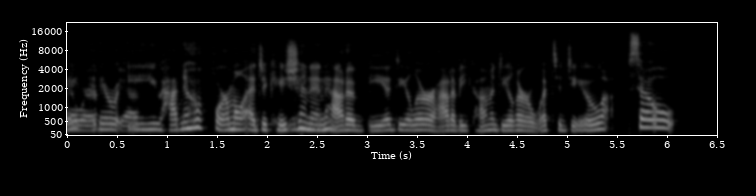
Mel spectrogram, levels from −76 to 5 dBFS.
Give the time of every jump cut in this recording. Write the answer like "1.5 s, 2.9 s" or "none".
5.4 s

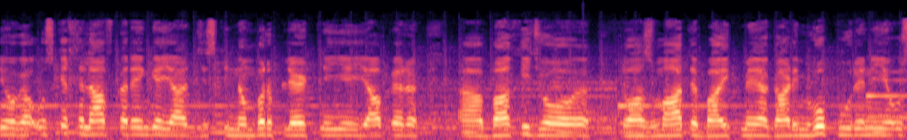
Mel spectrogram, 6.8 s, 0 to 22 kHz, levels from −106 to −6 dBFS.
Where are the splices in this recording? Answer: none

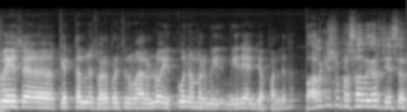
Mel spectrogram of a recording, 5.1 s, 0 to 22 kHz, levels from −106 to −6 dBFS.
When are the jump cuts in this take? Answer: 3.8 s

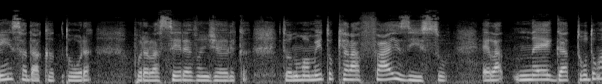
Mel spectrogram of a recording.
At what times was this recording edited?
none

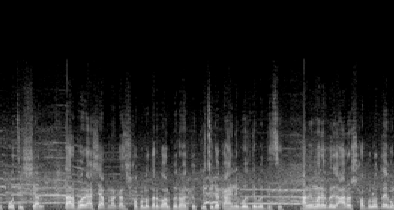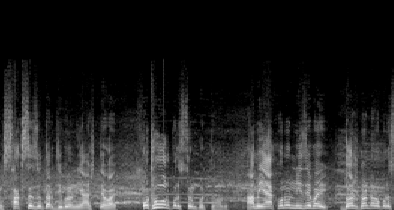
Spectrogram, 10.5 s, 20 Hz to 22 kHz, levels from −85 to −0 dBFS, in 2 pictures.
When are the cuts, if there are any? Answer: none

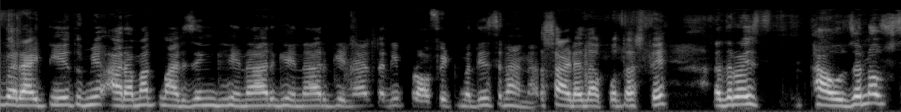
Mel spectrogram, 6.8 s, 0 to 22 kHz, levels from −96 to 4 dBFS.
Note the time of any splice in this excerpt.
4.1 s

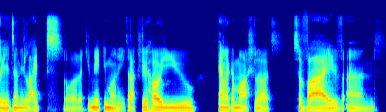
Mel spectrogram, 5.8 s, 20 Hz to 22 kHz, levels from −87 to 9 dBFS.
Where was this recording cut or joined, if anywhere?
none

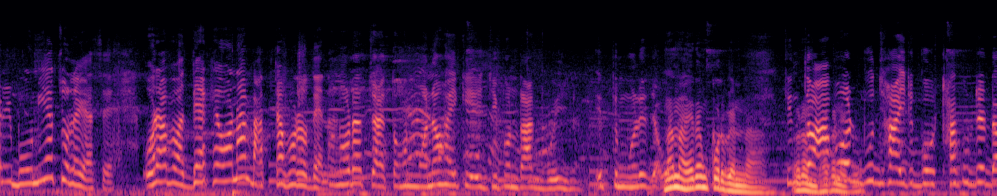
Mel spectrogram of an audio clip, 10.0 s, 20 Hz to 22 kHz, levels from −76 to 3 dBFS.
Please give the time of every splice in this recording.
3.3 s

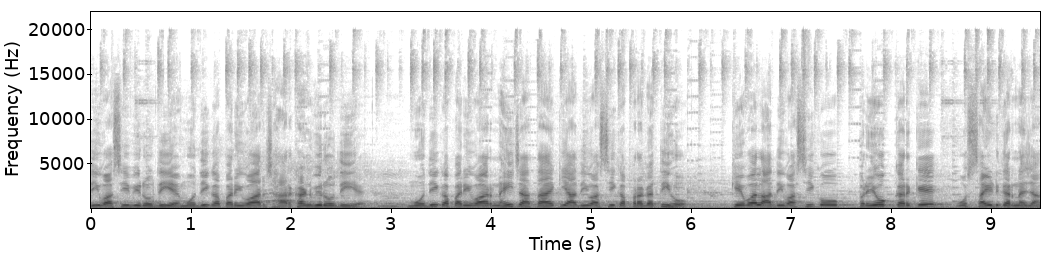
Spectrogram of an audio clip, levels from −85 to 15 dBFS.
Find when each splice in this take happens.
none

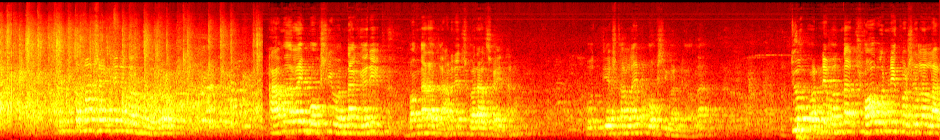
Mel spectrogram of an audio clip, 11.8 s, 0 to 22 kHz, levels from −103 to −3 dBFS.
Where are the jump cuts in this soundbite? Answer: 3.2 s

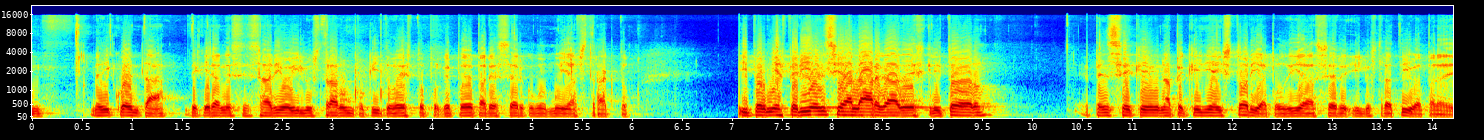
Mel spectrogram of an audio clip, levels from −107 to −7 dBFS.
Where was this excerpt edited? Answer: 9.4 s

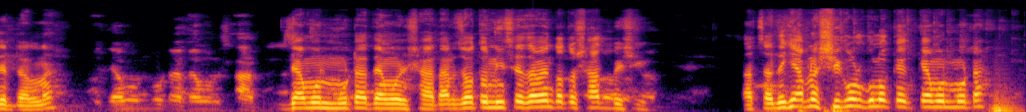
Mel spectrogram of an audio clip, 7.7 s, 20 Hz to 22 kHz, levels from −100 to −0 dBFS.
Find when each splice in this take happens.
none

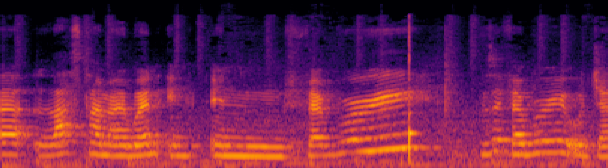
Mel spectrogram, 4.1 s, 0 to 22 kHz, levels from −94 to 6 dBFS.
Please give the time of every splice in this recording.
1.5 s

